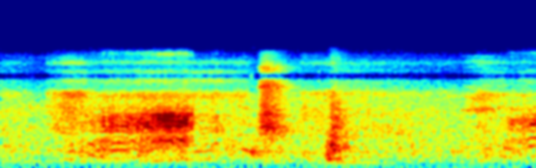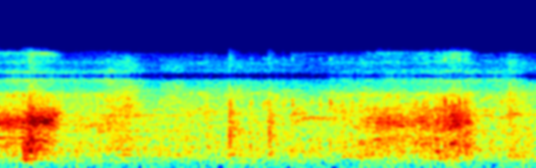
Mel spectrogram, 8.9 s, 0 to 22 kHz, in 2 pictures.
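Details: Son asleep snoring through a nose partly blocked by a booger: soft, irregular, whistly, congested nasal snores about 18 breaths a minute; he says he doesn't snore.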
